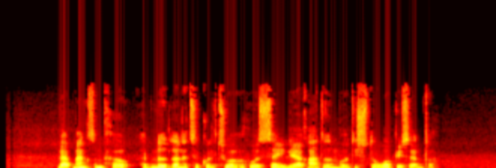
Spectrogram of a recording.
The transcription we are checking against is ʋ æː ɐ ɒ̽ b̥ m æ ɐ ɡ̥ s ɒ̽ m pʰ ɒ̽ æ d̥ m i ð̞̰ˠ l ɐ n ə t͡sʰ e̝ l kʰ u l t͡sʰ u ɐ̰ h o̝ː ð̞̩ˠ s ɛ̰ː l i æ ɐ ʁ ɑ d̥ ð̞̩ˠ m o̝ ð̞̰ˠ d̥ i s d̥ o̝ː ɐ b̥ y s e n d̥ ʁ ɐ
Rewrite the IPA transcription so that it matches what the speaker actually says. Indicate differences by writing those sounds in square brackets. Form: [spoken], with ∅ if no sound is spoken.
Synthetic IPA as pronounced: ʋ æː ɐ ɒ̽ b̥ m æ ɐ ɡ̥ s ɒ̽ m pʰ ɒ̽ æ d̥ m i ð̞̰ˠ l ɐ n ə t͡sʰ e̝ l kʰ u l t͡sʰ u ɐ̰ h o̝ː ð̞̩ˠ s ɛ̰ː l i æ ɐ ʁ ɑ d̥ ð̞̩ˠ m o̝ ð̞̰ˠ d̥ i s d̥ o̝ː ɐ b̥ y s e n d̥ ʁ ɐ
